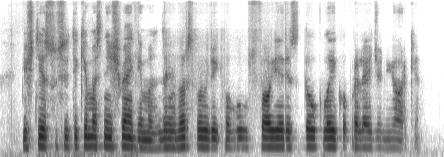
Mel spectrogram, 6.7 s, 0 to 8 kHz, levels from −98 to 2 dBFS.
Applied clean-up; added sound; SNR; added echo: neural mask model DeepFilterNet 3.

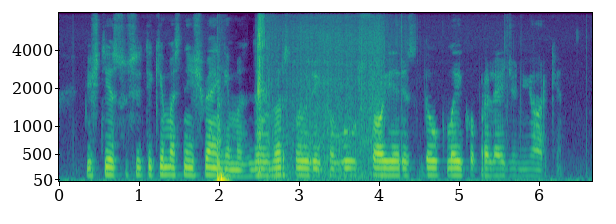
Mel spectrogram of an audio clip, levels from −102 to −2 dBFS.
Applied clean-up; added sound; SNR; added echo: none; Fire; 2 dB; none.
